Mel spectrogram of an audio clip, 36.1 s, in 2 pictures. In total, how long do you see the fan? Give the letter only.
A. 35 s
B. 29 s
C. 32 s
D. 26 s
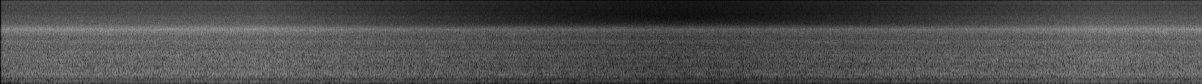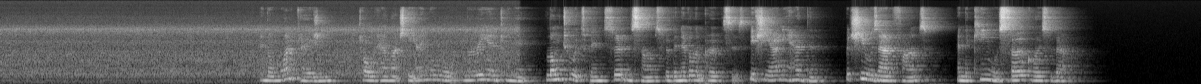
D.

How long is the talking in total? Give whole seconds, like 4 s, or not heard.
12 s.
